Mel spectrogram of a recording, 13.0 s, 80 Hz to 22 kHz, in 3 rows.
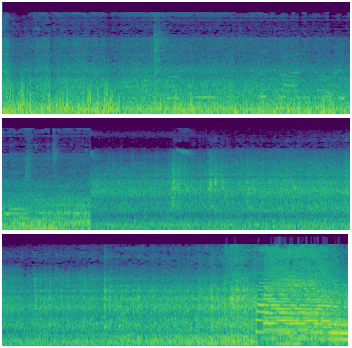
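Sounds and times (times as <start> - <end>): train running noise: 0.0 - 13.0
locomotive horn blowing: 11.8 - 13.0.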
